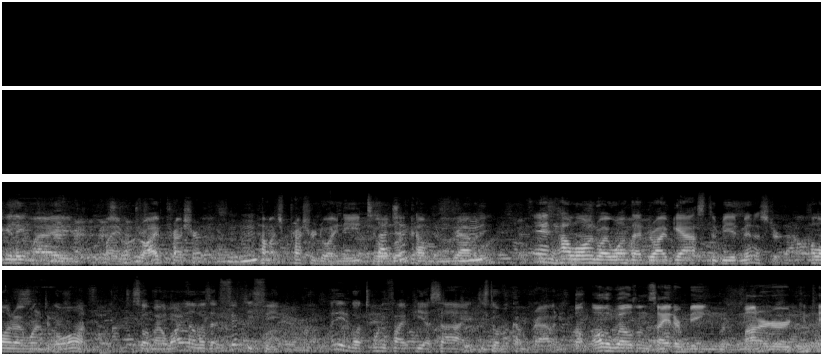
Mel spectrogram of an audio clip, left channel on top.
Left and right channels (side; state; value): left; silent; digital silence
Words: my drive pressure, how much pressure do I need to overcome gravity, and how long do I want that drive gas to be administered, how long do I want it to go on. So if my water level's at 50 feet, I need about 25 psi just to overcome gravity. All the wells on site are being monitored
